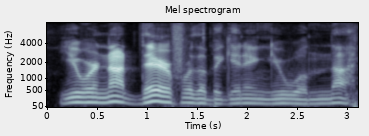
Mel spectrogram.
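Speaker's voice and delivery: very loud, belted put-on voice. Asked about an impression, showing how Burroughs talks: Burroughs impression. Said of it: "he talks like this".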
